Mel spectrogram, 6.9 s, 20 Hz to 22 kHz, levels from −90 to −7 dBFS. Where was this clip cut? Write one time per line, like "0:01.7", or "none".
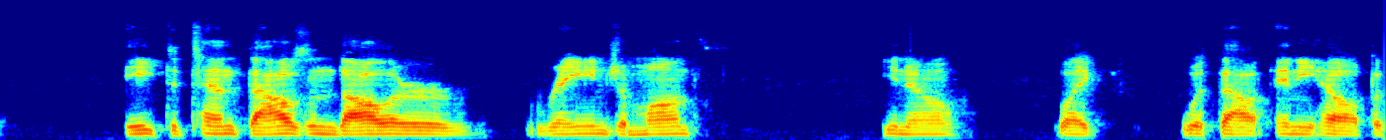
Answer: none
